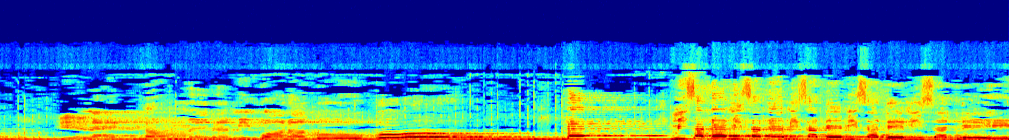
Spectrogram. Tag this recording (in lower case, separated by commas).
music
